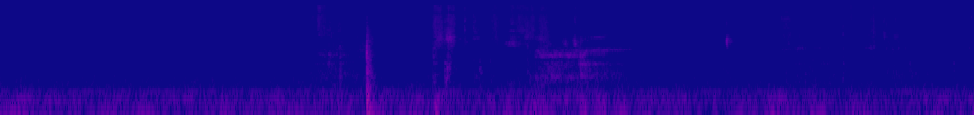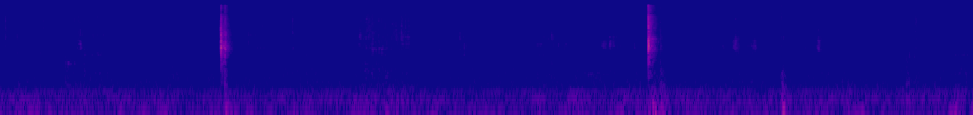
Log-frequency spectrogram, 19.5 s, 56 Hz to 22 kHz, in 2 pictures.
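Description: Quiet handling of plastic model kit parts: a soft rustle a few seconds in, then a few sharp clicks of plastic on plastic, the loudest two about 12 and 16 seconds in, as the parts are pressed onto the frame.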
